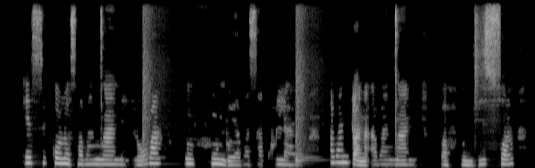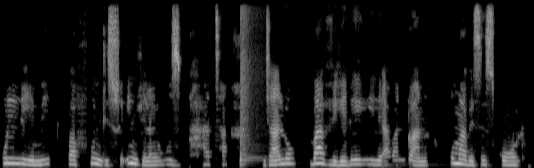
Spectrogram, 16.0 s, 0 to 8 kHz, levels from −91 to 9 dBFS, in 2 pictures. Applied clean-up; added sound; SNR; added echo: classical method spectral subtraction.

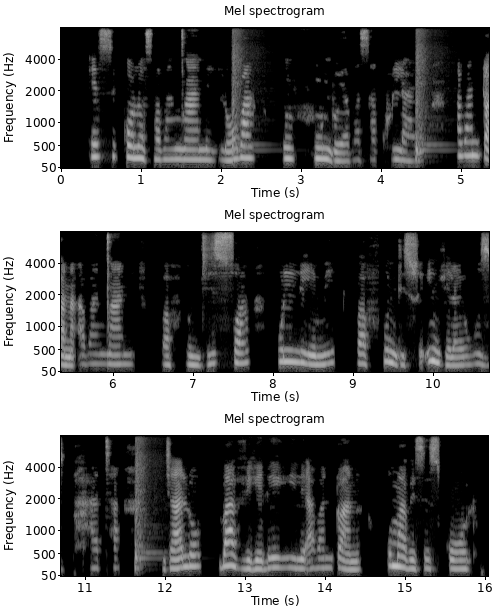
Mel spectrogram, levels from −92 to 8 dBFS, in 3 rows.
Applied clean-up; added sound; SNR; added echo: none; Snare drum; 14 dB; none.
